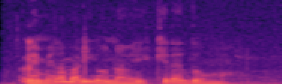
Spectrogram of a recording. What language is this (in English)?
Kikuyu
